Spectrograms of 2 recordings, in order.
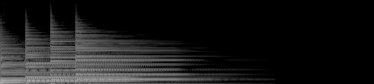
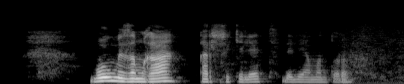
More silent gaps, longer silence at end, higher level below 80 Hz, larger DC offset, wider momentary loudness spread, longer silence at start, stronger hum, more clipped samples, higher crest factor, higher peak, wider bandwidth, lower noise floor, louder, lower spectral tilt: neither; first, 1.6 s vs 0.5 s; first, -52 dBFS vs -60 dBFS; neither; second, 13 LU vs 19 LU; second, 0 s vs 0.35 s; neither; neither; about the same, 18 dB vs 20 dB; second, -12 dBFS vs -2 dBFS; first, 17.5 kHz vs 7 kHz; first, under -90 dBFS vs -47 dBFS; second, -29 LUFS vs -20 LUFS; second, -5.5 dB/octave vs -8 dB/octave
